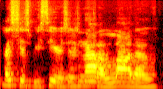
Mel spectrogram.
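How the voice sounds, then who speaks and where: A woman's voice: on the low side, steady tone, fairly quick. A woman co-hosting a casual chat about an event, talking in a chatty, encouraging way. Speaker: co-host.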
